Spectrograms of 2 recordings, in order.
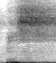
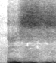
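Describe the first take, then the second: Both takes have the same delivery.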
